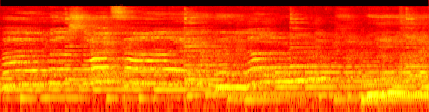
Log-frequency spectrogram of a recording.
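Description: Live music: a woman singing to acoustic guitar accompaniment, with long held notes that slide between pitches.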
